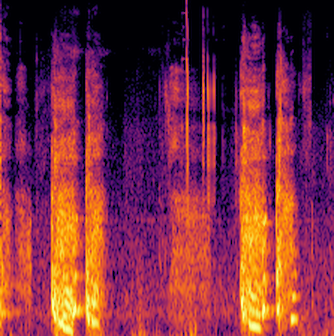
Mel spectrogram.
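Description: Two paired bursts of harsh throat clearing and coughing from an adult, with quiet room sound between.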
